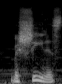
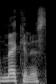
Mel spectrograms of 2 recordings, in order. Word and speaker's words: machinist: mess in his job i did mispronounce it by the way machinist sorry machinist not mechanist i misread that straight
